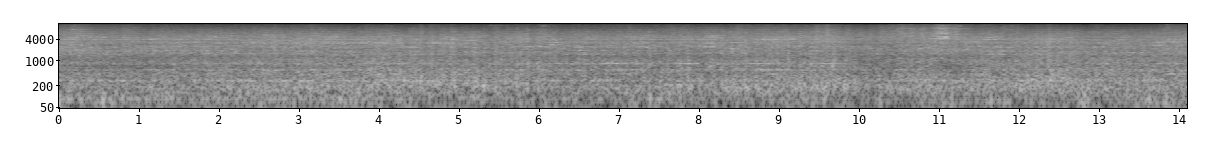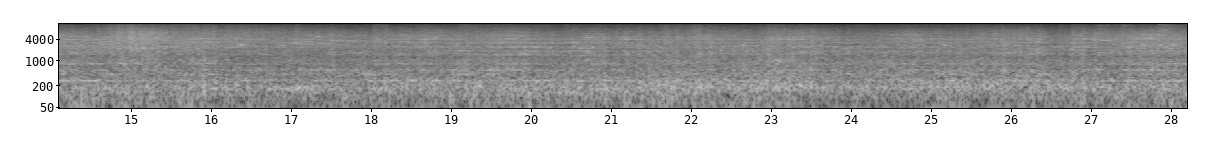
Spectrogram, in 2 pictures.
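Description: Freight cars of a mixed freight train rolling past close by: steel wheels running steadily over the rails, with a few brief clanks along the way.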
